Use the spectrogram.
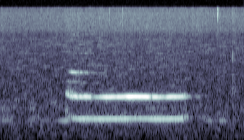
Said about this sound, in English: That's Emmett the cat letting me know he wants to go out.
